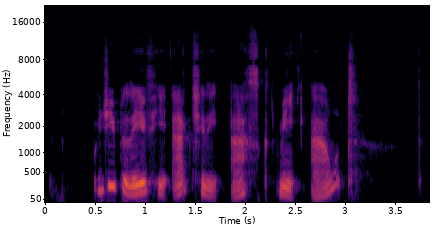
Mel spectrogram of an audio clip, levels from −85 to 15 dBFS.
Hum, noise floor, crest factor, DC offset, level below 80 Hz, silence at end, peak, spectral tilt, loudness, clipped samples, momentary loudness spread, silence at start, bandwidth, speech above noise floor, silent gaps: none; -75 dBFS; 20 dB; under 0.1%; -74 dBFS; 0.7 s; -18 dBFS; -5 dB/octave; -36 LUFS; under 0.1%; 13 LU; 0.55 s; 14 kHz; 39 dB; none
